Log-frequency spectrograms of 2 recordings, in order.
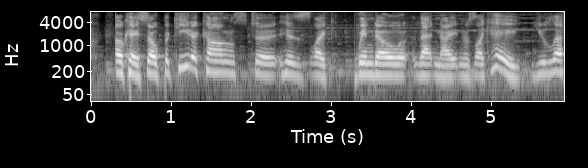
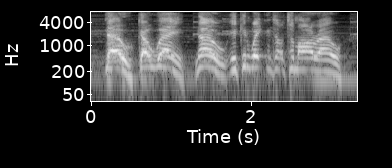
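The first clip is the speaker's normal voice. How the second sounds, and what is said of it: Put-on British accent. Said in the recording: “I don't know why I'm doing a British accent.”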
